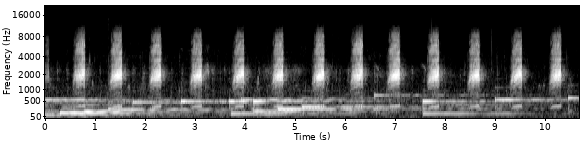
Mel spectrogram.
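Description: Mallard ducks quacking in a steady series of about thirteen evenly spaced quacks, over soft piano music.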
